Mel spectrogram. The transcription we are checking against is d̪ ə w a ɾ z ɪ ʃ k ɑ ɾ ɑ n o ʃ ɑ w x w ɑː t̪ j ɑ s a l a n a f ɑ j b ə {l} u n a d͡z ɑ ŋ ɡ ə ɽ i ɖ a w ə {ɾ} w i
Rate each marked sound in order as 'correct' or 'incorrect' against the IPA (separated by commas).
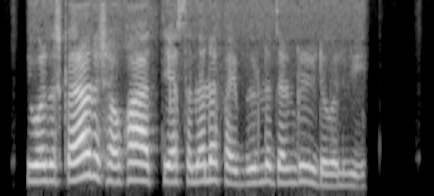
incorrect, incorrect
